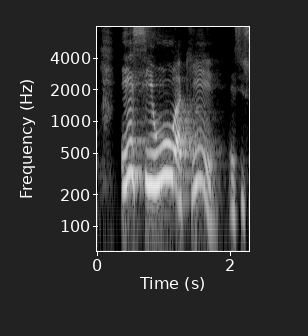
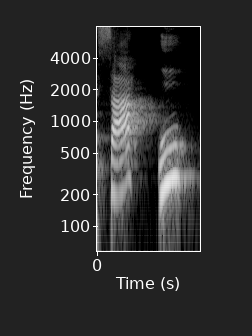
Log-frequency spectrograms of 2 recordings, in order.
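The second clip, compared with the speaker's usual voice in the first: "Sa-u-de" in three separate beats with pauses; syllable separation; 2 semitones higher than usual. Shown as a demonstration. Teacher showing syllable division of saúde, separated beats. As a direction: break "Sa-u-de" apart, pausing after each syllable. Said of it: "separação silábica de saúde".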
